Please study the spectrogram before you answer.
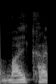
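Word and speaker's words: Micah: 이 미가란 이름은 영어로는 마이카 이렇게 발음하죠.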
